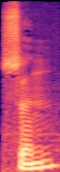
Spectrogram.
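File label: "sun2", Mandarin Chinese; Cours-de-Chinois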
